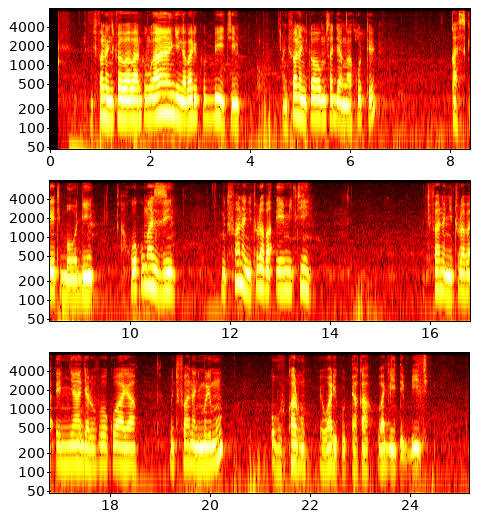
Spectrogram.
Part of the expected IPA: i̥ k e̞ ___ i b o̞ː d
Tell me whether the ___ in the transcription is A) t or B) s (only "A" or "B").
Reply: A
